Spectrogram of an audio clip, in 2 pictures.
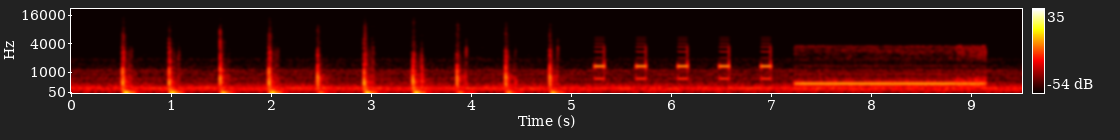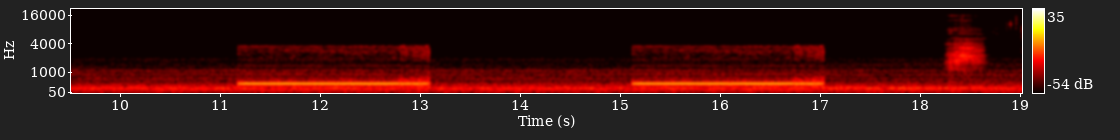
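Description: A string of sharp, evenly spaced clicks, then four quick dialing beeps, followed by three long ringing tones separated by pauses, as a borrowed phone is used to make a quick call in another room, clear with no one speaking.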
